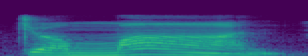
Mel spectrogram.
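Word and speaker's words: זְמָן: 그 다음에 자인 밑에 세로점은 이렇게 약하게 읽기 때문에 점만 M 밑에 뾰족한 게 액센트예요. 점만 적절한 때 적절한 시기.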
